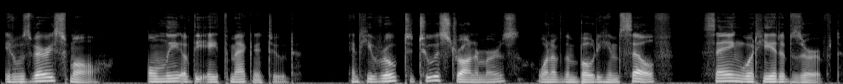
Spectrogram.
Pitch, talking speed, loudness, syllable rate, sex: 125 Hz, 180 wpm, -19 LUFS, 4.9 syllables/s, male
